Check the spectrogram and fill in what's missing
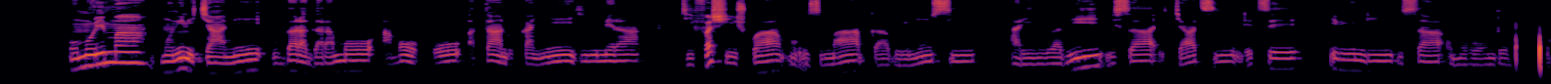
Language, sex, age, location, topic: Kinyarwanda, male, 25-35, Kigali, agriculture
